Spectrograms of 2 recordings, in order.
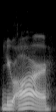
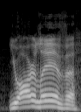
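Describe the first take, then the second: First: Said in the usual way. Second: "You are live" slow, loud and high, every word hit; emphatic insistence. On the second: Real, not acted. Streamer insists to chat they're live, slow and loud. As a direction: drag out "live" with force.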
